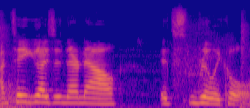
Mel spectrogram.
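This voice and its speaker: Over noticeable background noise, a woman talks in a monotone, flat way. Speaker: gaming video creator. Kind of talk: gameplay tutorial.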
